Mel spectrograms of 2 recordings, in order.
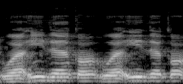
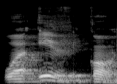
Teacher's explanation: Jadi dzal bukan huruf yang harus dipantulkan. Wa idh qa, itu saja, tidak ada pantulan sama sekali.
